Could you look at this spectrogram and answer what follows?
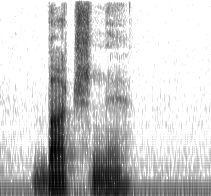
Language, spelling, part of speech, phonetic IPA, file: Polish, baczny, adjective, [ˈbat͡ʃnɨ], Pl-baczny.ogg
